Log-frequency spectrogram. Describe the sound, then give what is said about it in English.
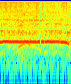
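An audience claps and shouts praise to the Lord in a loud, continuous roar of cheering, with a steady high-pitched whoop or held note running through nearly the whole moment. “Put your hands together and give the Lord a shout.”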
